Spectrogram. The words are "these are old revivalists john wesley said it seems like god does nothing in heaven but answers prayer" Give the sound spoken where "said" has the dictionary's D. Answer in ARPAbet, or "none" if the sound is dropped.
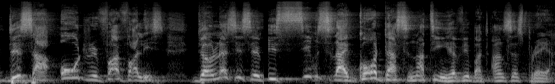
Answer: none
